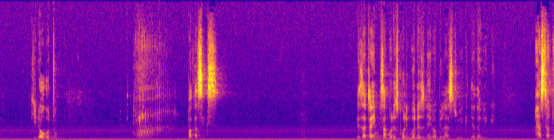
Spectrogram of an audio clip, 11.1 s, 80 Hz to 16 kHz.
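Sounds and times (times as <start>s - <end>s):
electrical hum: 0.0s - 11.0s
person speaking: 2.6s - 4.4s, 10.7s - 11.0s.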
